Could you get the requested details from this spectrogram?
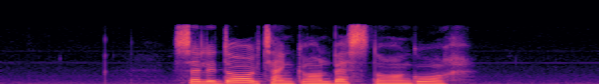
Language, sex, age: Norwegian, female, 22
